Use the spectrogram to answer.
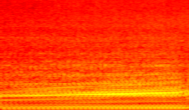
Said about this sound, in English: I think I just heard Peter Lavac's car or a Lamborghini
